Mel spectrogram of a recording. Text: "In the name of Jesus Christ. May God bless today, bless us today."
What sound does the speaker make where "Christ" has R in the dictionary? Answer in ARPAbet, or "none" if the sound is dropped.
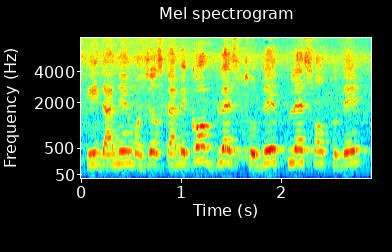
none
